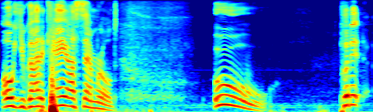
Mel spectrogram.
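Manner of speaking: high, loud gushing; mock excited. Cartoon hero gushing over a found Chaos Emerald. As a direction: gush over it like a cartoon sidekick. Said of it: "Why is it never like".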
